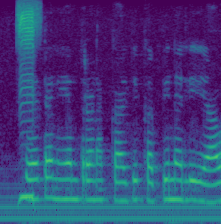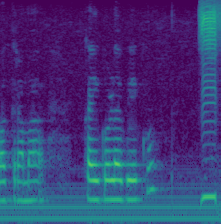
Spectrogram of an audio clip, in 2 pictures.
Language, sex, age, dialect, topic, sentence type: Kannada, female, 36-40, Central, agriculture, question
